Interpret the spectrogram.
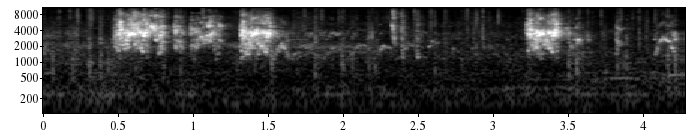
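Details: Three loud, rasping squawks from pet budgerigars, each about a quarter-second long, separated by pauses, with faint chatter in between.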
